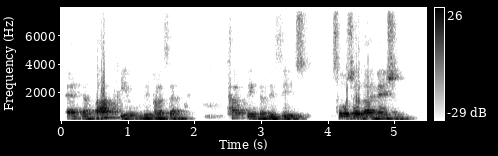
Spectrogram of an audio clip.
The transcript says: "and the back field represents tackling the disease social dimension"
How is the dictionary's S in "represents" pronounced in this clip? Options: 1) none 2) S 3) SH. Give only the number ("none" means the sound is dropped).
1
